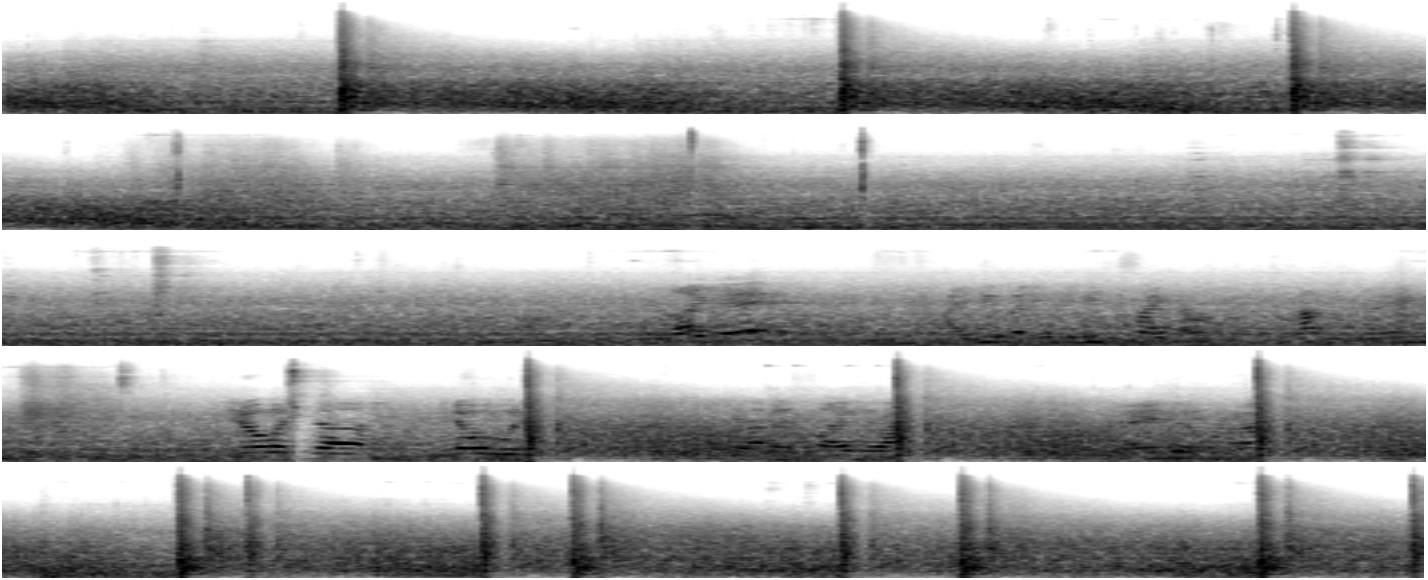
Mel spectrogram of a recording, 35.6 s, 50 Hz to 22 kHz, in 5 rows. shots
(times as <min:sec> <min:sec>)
0:01.6 0:10.8, 0:23.8 0:25.1, 0:25.7 0:35.5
